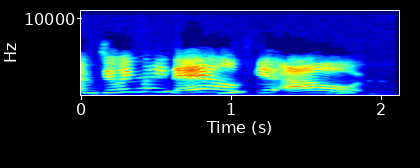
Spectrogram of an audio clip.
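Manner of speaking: put-on high, camp, flamboyant girly voice. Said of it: "does like an impression of a girl".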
